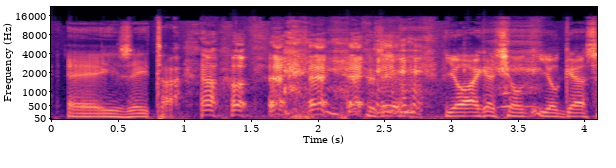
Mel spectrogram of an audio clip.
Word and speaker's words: Hez: find out h-e-z or it's in Spanish it's Ace yo I guess you'll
